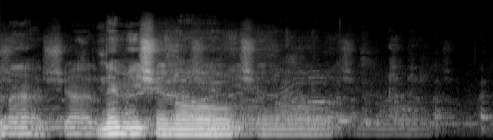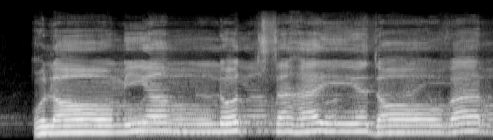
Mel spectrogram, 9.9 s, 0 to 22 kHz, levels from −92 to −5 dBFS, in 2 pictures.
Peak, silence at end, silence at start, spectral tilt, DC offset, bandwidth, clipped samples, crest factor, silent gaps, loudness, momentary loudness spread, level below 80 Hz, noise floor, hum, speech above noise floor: -4 dBFS; 0 s; 0 s; -5.5 dB/octave; under 0.1%; 14.5 kHz; under 0.1%; 18 dB; none; -20 LUFS; 23 LU; -72 dBFS; -57 dBFS; none; 37 dB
